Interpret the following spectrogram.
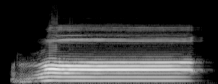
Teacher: زبان کے باریک کنارے اور زبان کی نوک کی جو پشت ہے اوپر والے دانتوں کے مسوڑوں اور تالو سے لگا کر موٹی آواز میں پڑھیں گے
